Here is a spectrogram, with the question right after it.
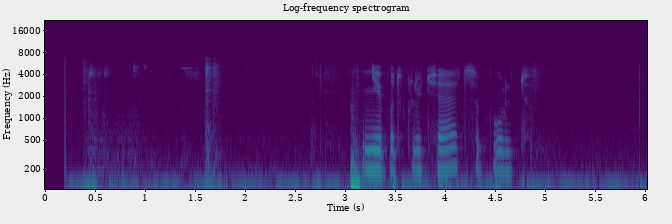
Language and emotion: Russian, neutral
